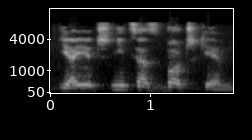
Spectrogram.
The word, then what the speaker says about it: jajecznica z boczkiem: Jajecznica z boczkiem.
